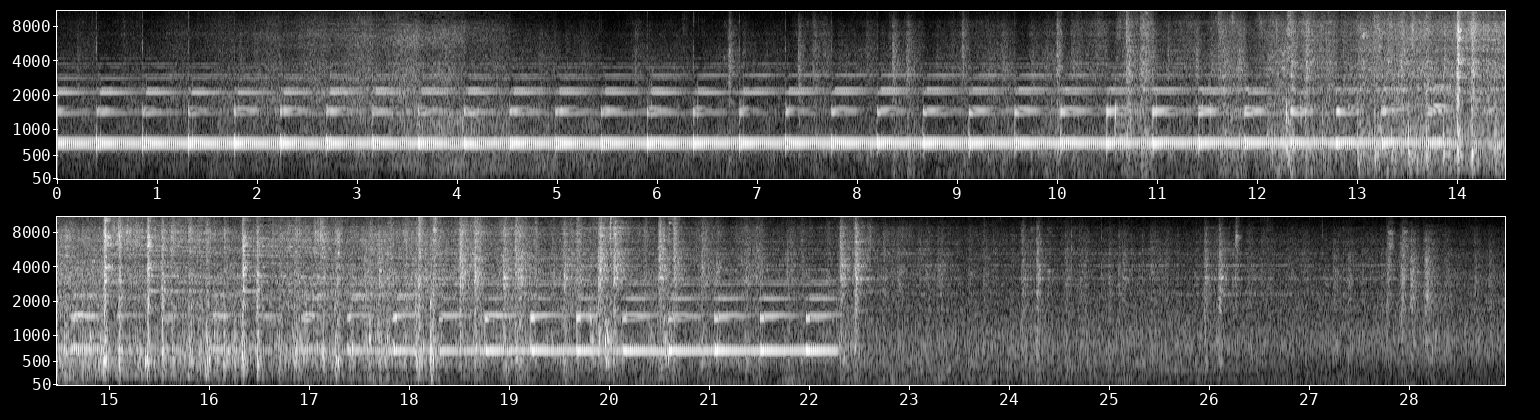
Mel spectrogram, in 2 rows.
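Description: A level-crossing warning bell rings steadily, about two strokes a second, while a JR Kyushu 819 series DENCHA battery electric train passes, its wheels clicking over the rail joints. The bell stops abruptly about 22 seconds in, and the train's running noise carries on more quietly as it moves away.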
